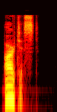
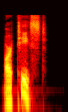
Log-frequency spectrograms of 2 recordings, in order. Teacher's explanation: the stress has shifted forward in the older version, artist. But the stress on the final syllable has been retained in the newer version, artiste.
